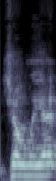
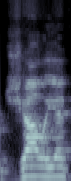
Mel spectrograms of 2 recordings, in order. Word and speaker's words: Joliet: Tim Seaton, folks, of the Illinois Rock and Roll Hall of Fame and beautiful Route 66 in Joliet or Joliet, depends on how you pronounce it, where you're from.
